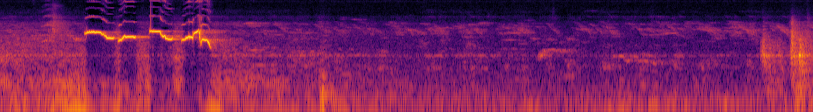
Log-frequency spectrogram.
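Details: Evening song from an Oriental magpie-robin: a burst of four loud whistles with looping, falling-and-rising shapes, followed by quiet with faint distant chirps and low hum.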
